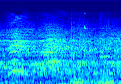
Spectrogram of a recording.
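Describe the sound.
A basketball is dribbled down the court during a game between Faith Family and Chapel Hill, its bounces set against a dense wash of crowd and court noise.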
